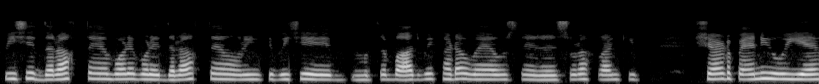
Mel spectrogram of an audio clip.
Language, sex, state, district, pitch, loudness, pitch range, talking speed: Hindi, female, Delhi, New Delhi, 235 Hz, -16 LUFS, 225-245 Hz, 160 wpm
